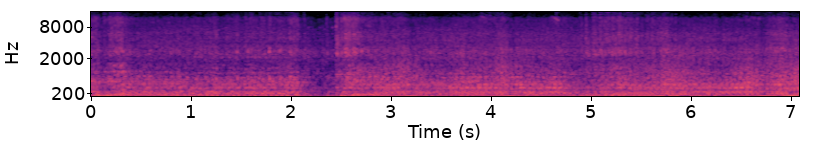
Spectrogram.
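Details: Turbo V8 street truck on E85 after turbo rebuild, with restrictor fitted; steady low burble with short rev blip, turbo spins easily with no rubbing or scraping: normal idle and revving.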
